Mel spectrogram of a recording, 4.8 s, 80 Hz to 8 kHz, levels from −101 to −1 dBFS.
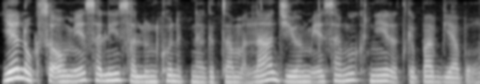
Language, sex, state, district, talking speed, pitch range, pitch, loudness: Garo, female, Meghalaya, West Garo Hills, 160 wpm, 175-210 Hz, 185 Hz, -19 LUFS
